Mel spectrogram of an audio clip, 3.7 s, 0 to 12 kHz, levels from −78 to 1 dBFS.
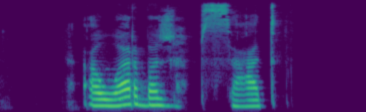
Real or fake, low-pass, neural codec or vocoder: real; 10.8 kHz; none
